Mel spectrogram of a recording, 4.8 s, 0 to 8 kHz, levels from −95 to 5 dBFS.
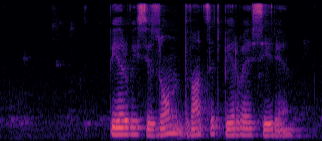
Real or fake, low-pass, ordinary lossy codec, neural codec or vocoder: fake; 7.2 kHz; none; vocoder, 44.1 kHz, 128 mel bands every 512 samples, BigVGAN v2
